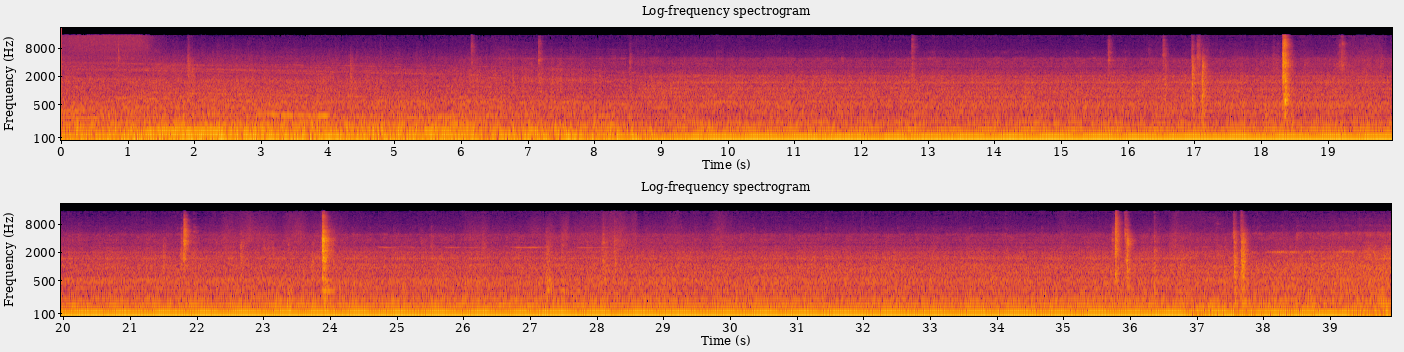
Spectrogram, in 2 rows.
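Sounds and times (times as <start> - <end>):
railcar drawing to a halt: 0.0 - 10.9, 22.4 - 30.6, 36.6 - 39.9
diesel engine idling: 0.0 - 39.9.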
